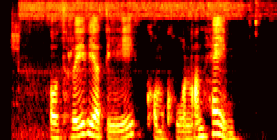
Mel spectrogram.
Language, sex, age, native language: Icelandic, female, 30-39, German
